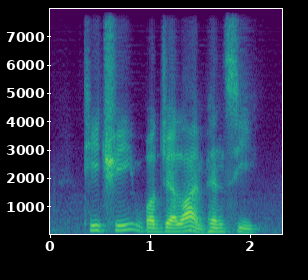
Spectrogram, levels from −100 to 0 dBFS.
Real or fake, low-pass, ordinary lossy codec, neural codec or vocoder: fake; none; none; codec, 16 kHz, 0.7 kbps, FocalCodec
